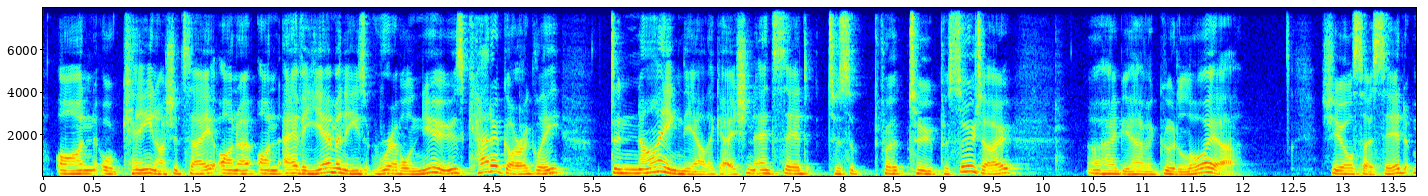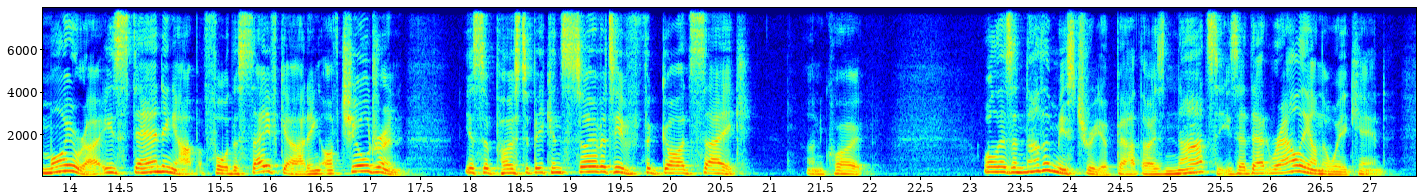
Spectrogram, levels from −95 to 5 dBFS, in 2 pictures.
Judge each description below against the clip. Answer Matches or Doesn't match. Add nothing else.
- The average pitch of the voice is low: Doesn't match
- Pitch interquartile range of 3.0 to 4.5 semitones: Doesn't match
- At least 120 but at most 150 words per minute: Matches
